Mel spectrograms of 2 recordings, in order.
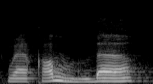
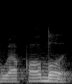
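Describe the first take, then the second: First: The d sound is stretched out longer. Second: The d sound is short and clipped. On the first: The speaker calls it right. "il faut juste étirer la lettre" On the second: The speaker calls it wrong. "ne pas dire wa qad"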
